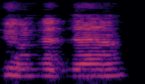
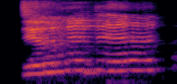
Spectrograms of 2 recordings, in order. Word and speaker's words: Dunedin: there nice and they don't know how to pronounce it but they still say Dunedin yeah oh my God yeah the newbies silver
